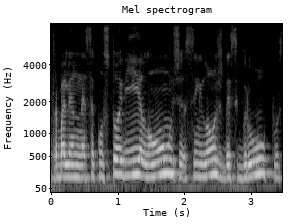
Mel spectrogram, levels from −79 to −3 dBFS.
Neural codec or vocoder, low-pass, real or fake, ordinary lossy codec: none; none; real; none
